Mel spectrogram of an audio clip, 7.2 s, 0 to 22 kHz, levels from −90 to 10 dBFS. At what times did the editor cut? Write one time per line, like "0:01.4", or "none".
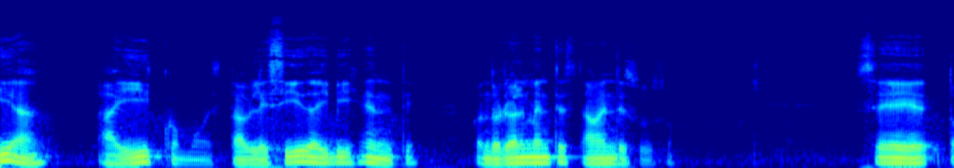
none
